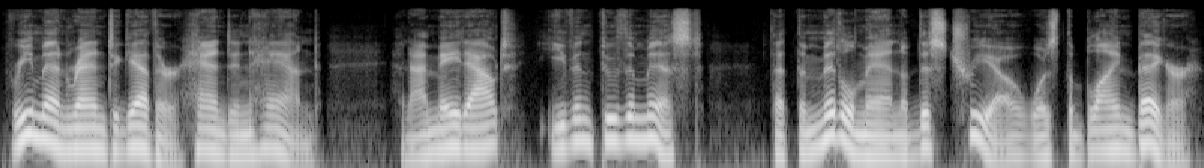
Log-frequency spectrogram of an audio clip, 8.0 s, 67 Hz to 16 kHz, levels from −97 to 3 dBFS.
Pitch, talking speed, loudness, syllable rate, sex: 120 Hz, 195 wpm, -17 LUFS, 4.5 syllables/s, male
